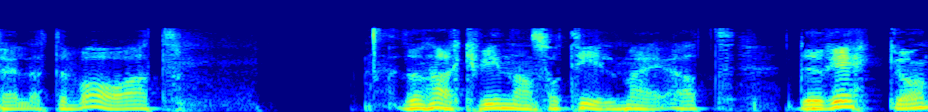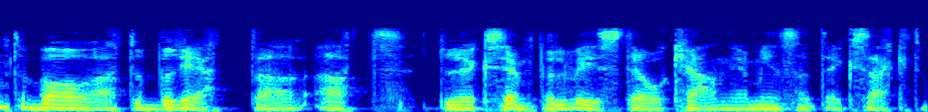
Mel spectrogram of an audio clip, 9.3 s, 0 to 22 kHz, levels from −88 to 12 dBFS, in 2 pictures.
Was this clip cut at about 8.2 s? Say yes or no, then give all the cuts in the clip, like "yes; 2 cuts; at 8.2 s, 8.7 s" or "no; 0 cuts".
no; 0 cuts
